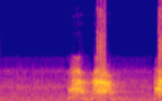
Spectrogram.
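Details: Puppy playing with a cat and trying to act tough, giving two quick high yipping barks close together, then a third sharp yap at the very end, with a quiet room behind.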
